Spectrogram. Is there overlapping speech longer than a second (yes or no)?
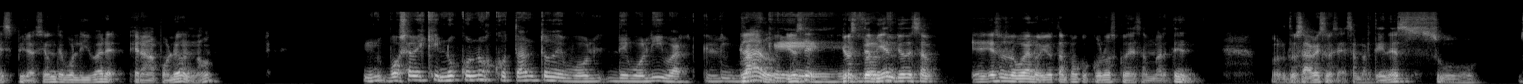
yes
